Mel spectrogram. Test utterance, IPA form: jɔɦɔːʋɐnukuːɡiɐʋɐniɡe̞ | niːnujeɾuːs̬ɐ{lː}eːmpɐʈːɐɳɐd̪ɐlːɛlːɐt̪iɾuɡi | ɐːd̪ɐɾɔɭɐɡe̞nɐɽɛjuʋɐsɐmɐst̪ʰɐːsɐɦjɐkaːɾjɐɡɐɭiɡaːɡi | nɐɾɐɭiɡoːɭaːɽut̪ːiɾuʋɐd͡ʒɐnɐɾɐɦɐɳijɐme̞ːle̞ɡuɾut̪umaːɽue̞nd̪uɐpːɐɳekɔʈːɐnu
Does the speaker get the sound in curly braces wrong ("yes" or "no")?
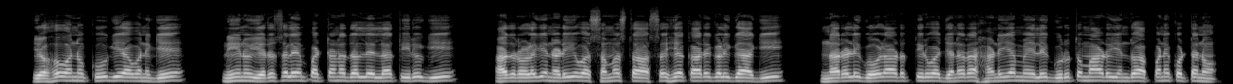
yes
